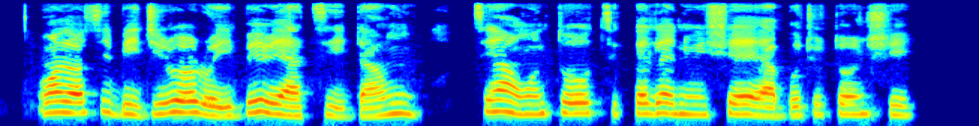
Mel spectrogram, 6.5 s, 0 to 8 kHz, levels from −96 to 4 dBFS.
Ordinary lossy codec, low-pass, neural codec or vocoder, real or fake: none; 7.2 kHz; none; real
